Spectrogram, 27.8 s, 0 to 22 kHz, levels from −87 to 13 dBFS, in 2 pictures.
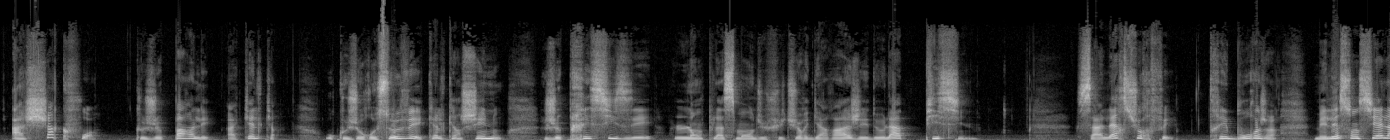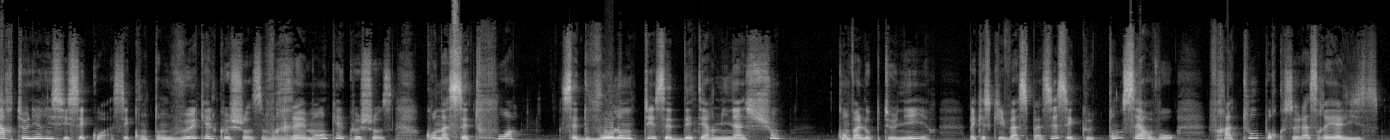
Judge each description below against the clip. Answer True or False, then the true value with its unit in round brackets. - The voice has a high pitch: True (230 Hz)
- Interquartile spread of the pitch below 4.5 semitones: False (5.6 semitones)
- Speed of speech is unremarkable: True (160 wpm)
